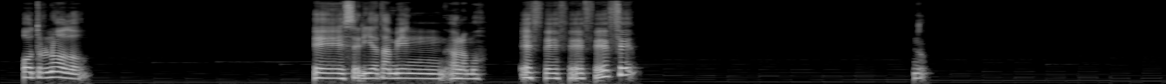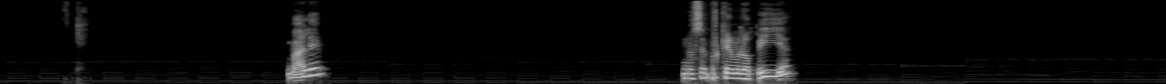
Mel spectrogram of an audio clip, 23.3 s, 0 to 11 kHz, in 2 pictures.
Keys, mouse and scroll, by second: 1.4 click, 4.8 click, 6.9 f, 7.1 f, 7.3 f, 10.3 f, 10.8 f, 17.2 click, 19.2 f, 19.4 f, 19.7 f, 22.3 f, 22.6 f.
